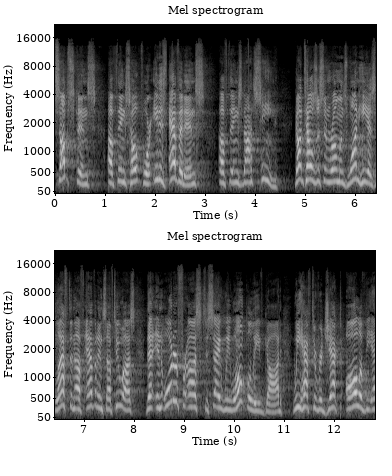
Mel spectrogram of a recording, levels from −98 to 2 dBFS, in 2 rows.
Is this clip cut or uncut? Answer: cut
